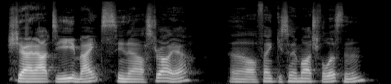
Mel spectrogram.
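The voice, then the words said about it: Thick put-on Australian accent. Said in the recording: “lay on the old Aussie accent, super thick”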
